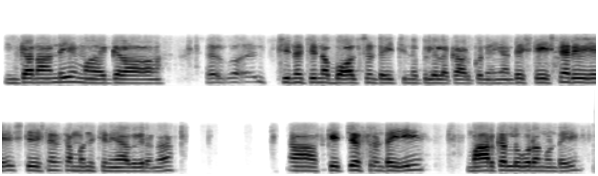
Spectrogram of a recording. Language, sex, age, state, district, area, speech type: Telugu, male, 18-30, Telangana, Ranga Reddy, rural, conversation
